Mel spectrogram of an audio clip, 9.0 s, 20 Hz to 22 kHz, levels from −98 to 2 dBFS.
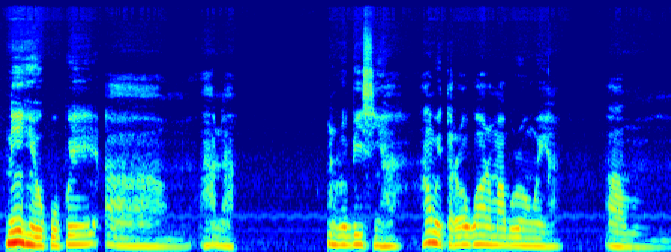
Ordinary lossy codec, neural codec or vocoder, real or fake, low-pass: none; none; real; 19.8 kHz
